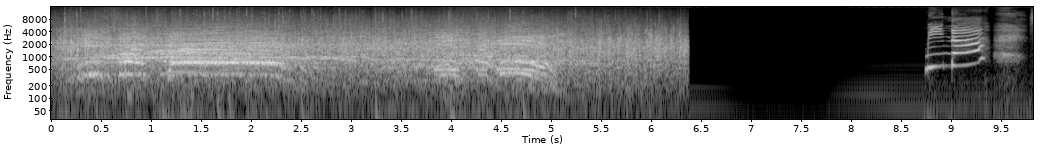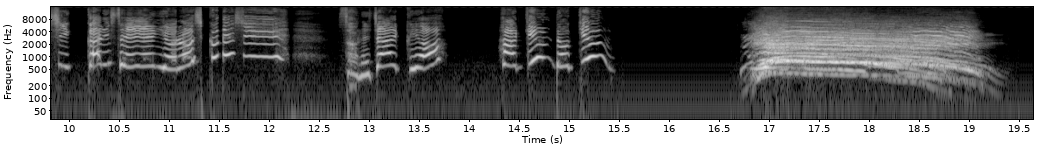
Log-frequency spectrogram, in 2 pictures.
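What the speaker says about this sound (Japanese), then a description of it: "彼女への歓声もすごいでしょ。" Video game crowd cheering and applause from the PS2 game Kaiketsu! Osabakiina fills the first six seconds as a dense roar. After a silence, short bursts of game voices follow.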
